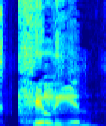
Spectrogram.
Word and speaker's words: Cillian: Well, my daughter was very adamant that I tell you on air that it's Killian, and that I think she was enjoying being right over you.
